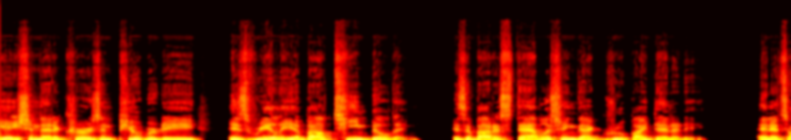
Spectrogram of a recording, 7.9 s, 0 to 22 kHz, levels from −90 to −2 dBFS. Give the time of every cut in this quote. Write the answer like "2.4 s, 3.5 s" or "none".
none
